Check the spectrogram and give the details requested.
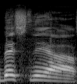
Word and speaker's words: Besnehard: Il s'appelle Dominique Besnéard. Si l'on devait prononcer son nom à l'anglaise, on dirait Besnéard, H-A-R-D.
